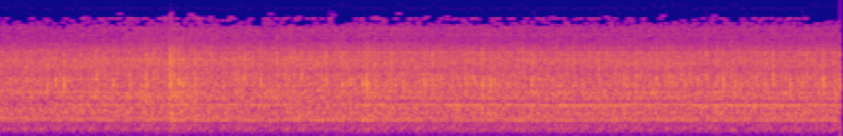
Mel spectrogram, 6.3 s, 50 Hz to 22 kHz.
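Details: Chevrolet Niva engine at warm idle, coolant warming between 50 and 70 degrees: a light, quick tapping continues over a thin, even engine note; knocking from inside the engine, cause unknown.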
